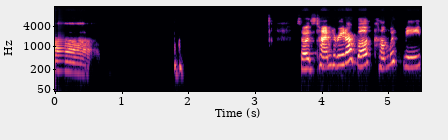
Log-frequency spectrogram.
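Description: A woman speaks with animation through a microphone on an online call.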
